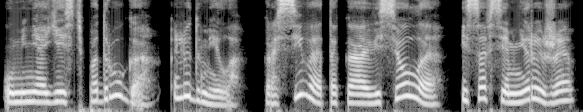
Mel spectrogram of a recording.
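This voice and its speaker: A woman's voice: medium pitch, big pitch swings, a little slow, warm tone, no echo. A woman voicing a flirty, gossipy village nurse in a dry recording. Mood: confiding.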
